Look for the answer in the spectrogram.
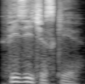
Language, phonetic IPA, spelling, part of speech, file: Russian, [fʲɪˈzʲit͡ɕɪskʲɪ], физически, adverb, Ru-физически.ogg
- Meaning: physically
